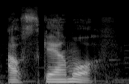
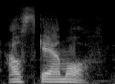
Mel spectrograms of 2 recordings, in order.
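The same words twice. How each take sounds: The two takes are said the same way.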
